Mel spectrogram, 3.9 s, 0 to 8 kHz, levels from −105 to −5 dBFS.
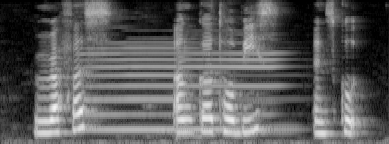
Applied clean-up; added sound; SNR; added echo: classical method log-MMSE.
